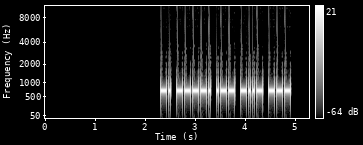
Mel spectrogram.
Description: Morse code, heard as a keyed tone, about 30 wpm, 700 Hz. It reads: N9WXO
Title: USA Call Signs - 5 Characters - Repeated 3x - 30wpm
